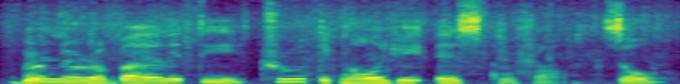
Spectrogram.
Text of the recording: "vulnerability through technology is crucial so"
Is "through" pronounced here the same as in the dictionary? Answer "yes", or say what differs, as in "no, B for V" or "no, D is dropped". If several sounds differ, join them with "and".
no, T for TH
